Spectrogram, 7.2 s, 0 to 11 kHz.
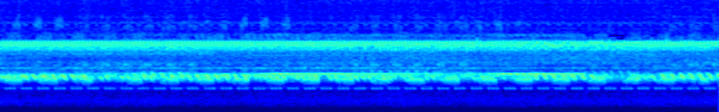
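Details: Bell crickets and other crickets chirping in Narita, Chiba Prefecture, Japan, recorded on a TASCAM Portacapture X8: a dense, steady high-pitched chorus of overlapping pulsed trills and ringing tones from many insects, with no other sounds.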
